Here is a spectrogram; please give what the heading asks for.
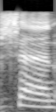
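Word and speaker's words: Shion: How you spell that? It's Cheyenne, S-H-I-O-N.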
